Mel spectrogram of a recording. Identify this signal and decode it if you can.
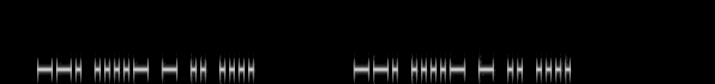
Morse code, heard as a keyed tone, about 25 wpm, 700 Hz. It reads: G4TIH G4TIH
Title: DXCC-100 Call Signs - 5 Characters - Repeated 2x - 25wpm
